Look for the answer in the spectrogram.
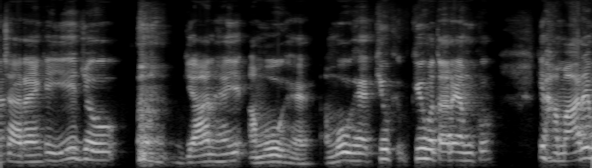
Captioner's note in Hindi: गला साफ़ करने की आवाज़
